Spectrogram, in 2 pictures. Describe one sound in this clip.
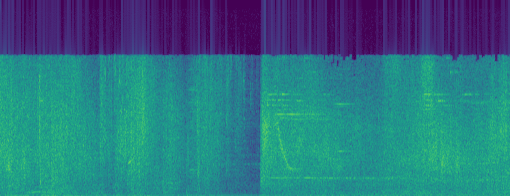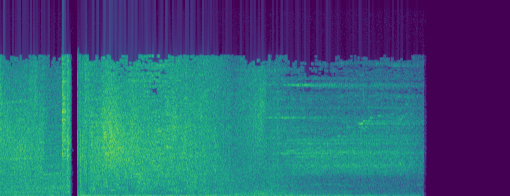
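Game battle effects crash and boom.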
